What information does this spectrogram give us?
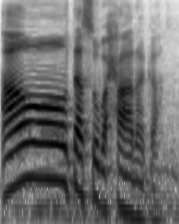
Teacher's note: اخفا اسے کہتے ہیں کہ خفی کر کے پڑھ رہے ہیں، نون پورا واضح نہیں کر رہے، ان نہیں پڑھ رہے، پڑھ رہے ہیں.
